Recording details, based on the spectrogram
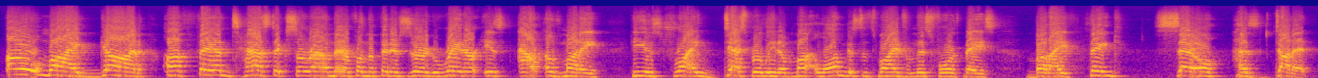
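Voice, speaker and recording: Excitable man with a tired voice calling a match. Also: sits high, low-quality recording. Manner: excitable, exclaims often, talks fast in bursts. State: losing his voice. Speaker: esports commentator. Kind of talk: excited live play-by-play commentary.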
